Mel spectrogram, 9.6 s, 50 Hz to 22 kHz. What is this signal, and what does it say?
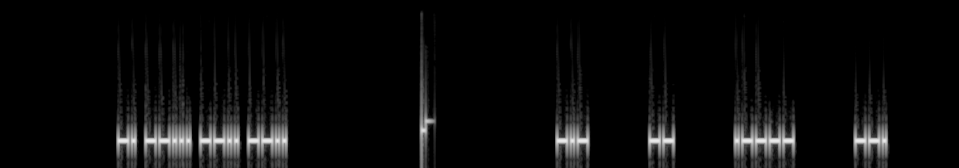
Morse code, heard as a keyed tone, about 36 wpm, spaced as for 18 wpm, 700 Hz. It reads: N7ZZ KM1G
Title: USA Call Signs - 4 Characters - 6x Character Spacing - 35wpm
